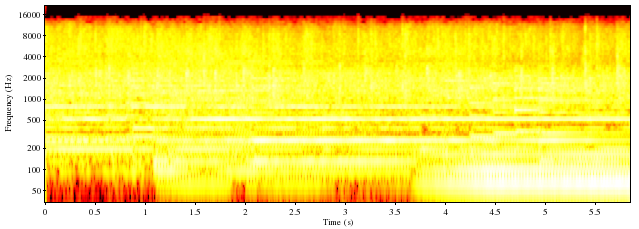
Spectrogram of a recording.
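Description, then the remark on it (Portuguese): An audience applauds the name of Jesus in a dense, steady wash of clapping over sustained low musical tones, the whole sound swelling a little louder toward the end. “Você pode aplaudir o nome de Jesus?”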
